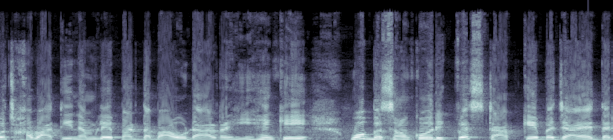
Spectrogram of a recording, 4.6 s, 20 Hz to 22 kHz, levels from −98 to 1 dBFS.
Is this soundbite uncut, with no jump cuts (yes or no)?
yes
